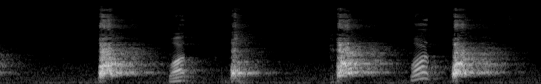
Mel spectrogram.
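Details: Puppy Liberty pesters older Pit Bull Bullet. Loud harsh barks alternate with higher, wavering yelps in quick succession, about six sounds in five seconds, with human speech faintly mixed in.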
